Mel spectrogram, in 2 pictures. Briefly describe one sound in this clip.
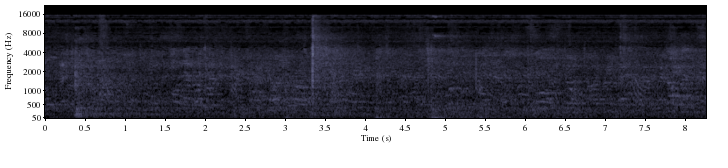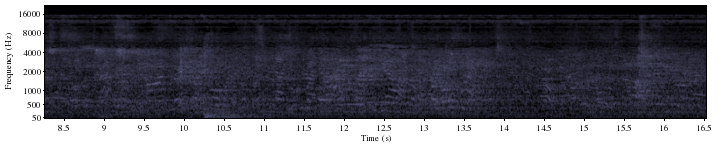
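Several people chat far off in a large echoing hall.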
